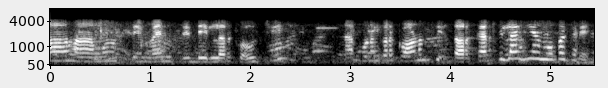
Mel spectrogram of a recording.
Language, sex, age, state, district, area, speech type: Odia, female, 60+, Odisha, Gajapati, rural, conversation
